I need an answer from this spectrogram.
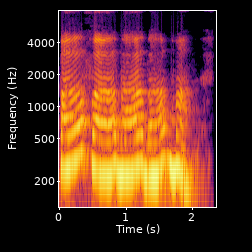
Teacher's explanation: और ओष्ठ से प। अब बिना होठ हिलाए प वर्ग बोल कर देखें, नहीं बोल पाएंगे क्योंकि इनका जो स्पर्श हो रहा है वो ओष्ठ से हो रहा है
